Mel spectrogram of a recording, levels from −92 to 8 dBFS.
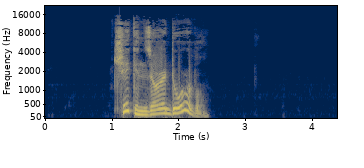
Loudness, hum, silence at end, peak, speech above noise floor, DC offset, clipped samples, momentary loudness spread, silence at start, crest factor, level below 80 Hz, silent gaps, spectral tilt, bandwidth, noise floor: -11 LUFS; none; 1.95 s; 0 dBFS; 70 dB; under 0.1%; under 0.1%; 12 LU; 1.05 s; 16 dB; -46 dBFS; none; -4.5 dB/octave; 15 kHz; -81 dBFS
